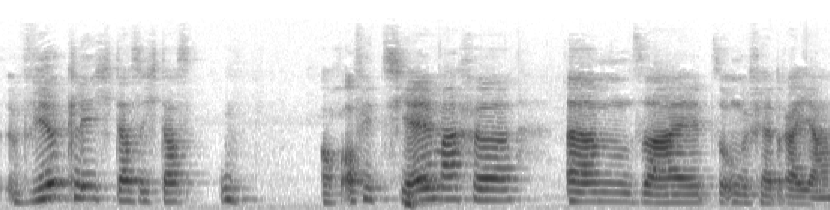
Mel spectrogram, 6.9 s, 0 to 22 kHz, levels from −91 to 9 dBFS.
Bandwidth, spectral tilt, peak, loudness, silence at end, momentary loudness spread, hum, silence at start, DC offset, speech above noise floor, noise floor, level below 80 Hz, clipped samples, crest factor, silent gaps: 11.5 kHz; -5.5 dB/octave; -4 dBFS; -21 LUFS; 0 s; 15 LU; none; 0.05 s; under 0.1%; 39 dB; -60 dBFS; -64 dBFS; under 0.1%; 18 dB; none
